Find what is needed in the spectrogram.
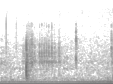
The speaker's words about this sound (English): I heard the feet coming up the stairs, or was it just the creaking of the old house?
